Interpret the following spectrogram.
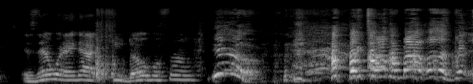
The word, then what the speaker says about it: Qdoba: Like, they still got the Doba, but they got the C-O-R, like how it's pronounced Qdoba. Because the C and the Q sound the same.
